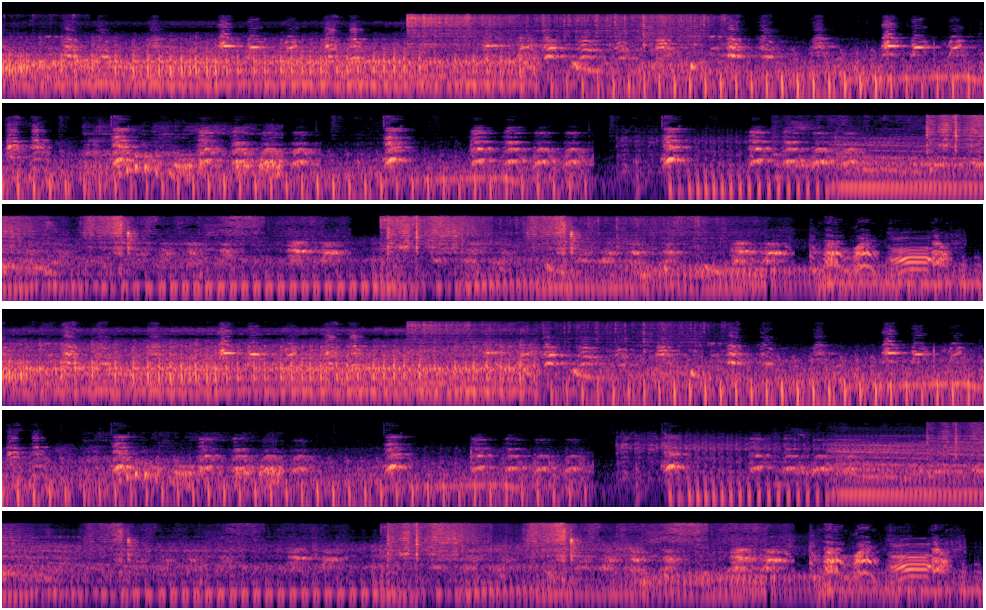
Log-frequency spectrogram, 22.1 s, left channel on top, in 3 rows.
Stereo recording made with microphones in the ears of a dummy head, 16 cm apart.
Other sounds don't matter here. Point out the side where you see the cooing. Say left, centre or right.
left.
